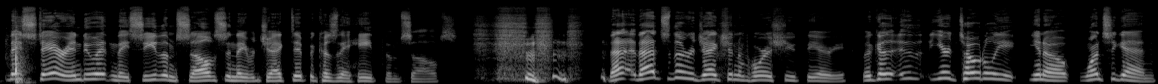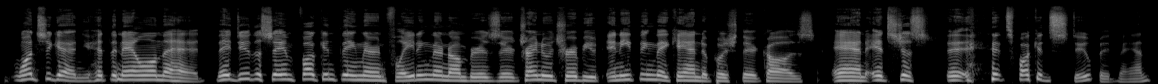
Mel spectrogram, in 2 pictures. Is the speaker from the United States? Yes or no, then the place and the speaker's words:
yes; United States; moved away; as an American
